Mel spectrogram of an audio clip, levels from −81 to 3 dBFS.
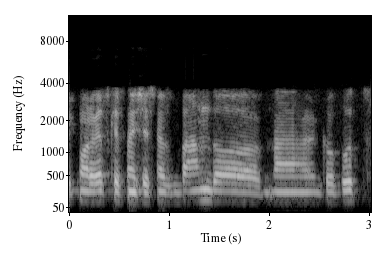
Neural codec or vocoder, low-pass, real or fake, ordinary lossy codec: none; 7.2 kHz; real; AAC, 48 kbps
